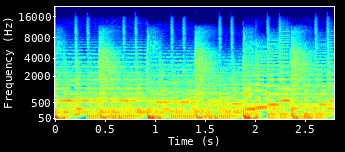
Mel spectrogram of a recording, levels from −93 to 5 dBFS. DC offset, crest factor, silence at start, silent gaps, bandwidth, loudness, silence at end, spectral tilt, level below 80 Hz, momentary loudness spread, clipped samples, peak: under 0.1%; 14 dB; 0 s; none; 15.5 kHz; -21 LUFS; 0 s; -6 dB/octave; -26 dBFS; 2 LU; under 0.1%; -6 dBFS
